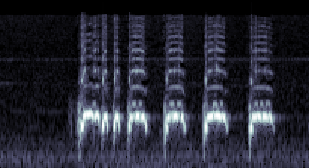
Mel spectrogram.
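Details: Local Zebra dove from Indonesia singing one loud cooing phrase: six quick stuttering notes, each dipping then levelling, the last ones longer and drawn out, over a quiet background.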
